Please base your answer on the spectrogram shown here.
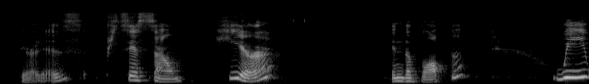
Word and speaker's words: percepção: It's pronounced in Brazilian Portuguese, but not in European Portuguese. So the new rule of the spelling reform in these cases is to maintain this P in the national varieties in which it's pronounced and to eliminate it in the varieties in which it's not pronounced.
